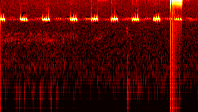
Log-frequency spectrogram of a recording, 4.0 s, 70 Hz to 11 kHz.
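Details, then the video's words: Modest Plump Bush-cricket (Isophya modesta) at Marz, Austria, on 13 June 2020: a steady series of short, high, narrow-pitched chirps about every half second, with a brief loud click near the end. "Isophya modesta -- Königs-Plumpschrecke -- Modest Plump Bush-cricket"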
